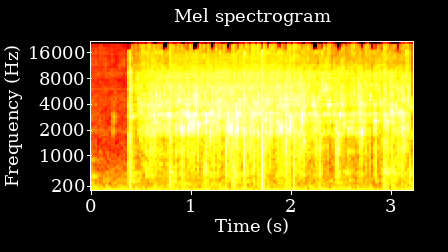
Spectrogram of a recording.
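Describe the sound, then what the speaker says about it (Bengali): Whole black peppercorns, sugar and cardamom seeds hit hot oil with a sudden loud sizzle, then keep frying in a steady crackling hiss, with scattered stirring clicks and no talking. "তেলটা গরম হয়ে গেছে, তেলের মধ্যে দিয়ে দিচ্ছি চিনি, আর দিয়ে দিচ্ছি গোলমরিচ, গোটা গোলমরিচ, আর দিয়ে দেব এলাচ দানা"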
